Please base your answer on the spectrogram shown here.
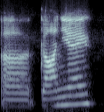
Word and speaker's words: Gagne: But last name is pronounced Gagne, like rhymes with Kanye.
